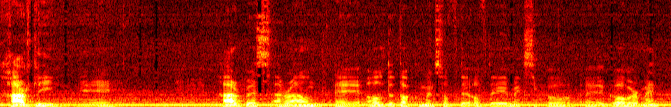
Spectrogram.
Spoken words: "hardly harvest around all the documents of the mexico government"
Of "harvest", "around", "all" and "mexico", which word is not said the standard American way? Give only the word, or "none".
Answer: harvest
